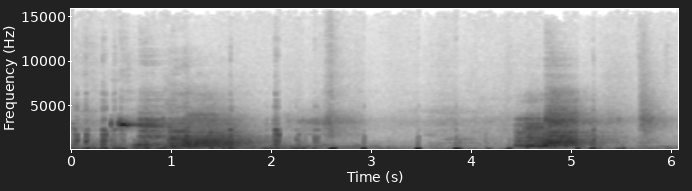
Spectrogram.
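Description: Irregular low thumping and crackling from a faulty microphone, with two breathy rushes of noise, one about a second in and one near the end.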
